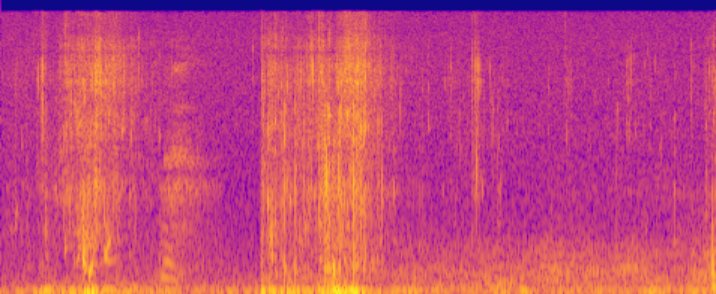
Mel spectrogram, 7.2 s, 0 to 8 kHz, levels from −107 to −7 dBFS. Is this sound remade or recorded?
recorded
